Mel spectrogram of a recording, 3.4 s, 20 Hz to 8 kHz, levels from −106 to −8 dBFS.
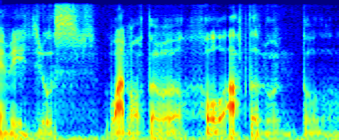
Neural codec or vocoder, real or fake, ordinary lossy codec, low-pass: autoencoder, 22.05 kHz, a latent of 192 numbers a frame, VITS, trained on many speakers; fake; none; 7.2 kHz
